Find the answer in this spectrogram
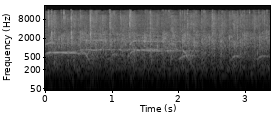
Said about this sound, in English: I really think we ought to applaud our preachers in the house. Can we do that?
